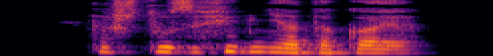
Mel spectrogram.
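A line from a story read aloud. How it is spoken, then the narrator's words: Mumbling. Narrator (Russian): пробормотала Тоня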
